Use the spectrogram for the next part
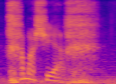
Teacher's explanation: You have to add a little bit of a throaty little ch.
